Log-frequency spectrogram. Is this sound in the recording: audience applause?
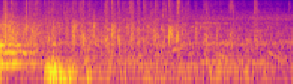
yes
